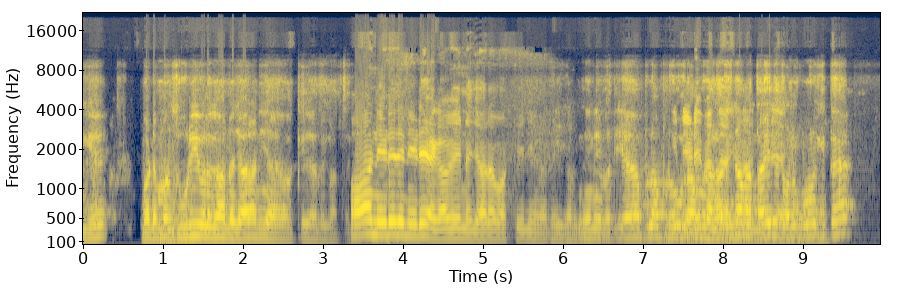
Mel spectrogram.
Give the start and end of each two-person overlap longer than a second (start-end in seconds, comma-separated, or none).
6.2-9.3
